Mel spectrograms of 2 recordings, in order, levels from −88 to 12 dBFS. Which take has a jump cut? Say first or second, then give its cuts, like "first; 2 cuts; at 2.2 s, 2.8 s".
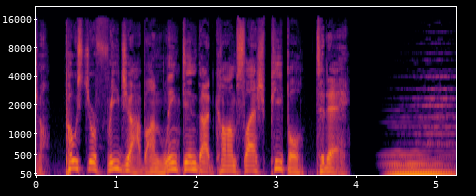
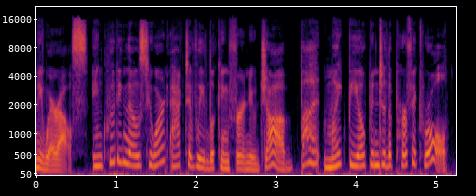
first; 1 cut; at 4.1 s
